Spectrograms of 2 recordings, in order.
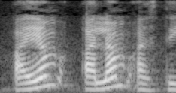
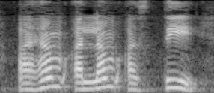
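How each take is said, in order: First: अयम said with a y sound, ayam, stressed and falling; अयम clearly with a y, the correction; corrected reading. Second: अहम said with a breathy h in the middle, aham; first word read as अहम, not अयम; अहम with an h sound, then corrected; misread first word. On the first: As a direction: fix the first word to अयम. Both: Shown as a demonstration.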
